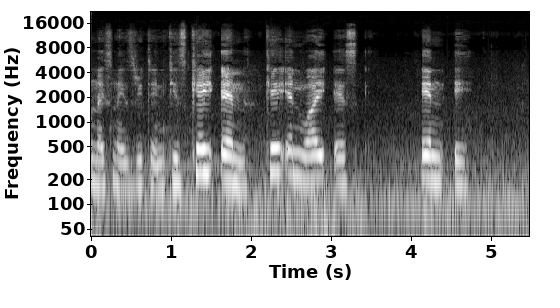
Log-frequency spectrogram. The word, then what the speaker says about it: Knysna: Knysna. Have you guys seen how Knysna is written? It is Knysna. The K is silent. Knysna.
